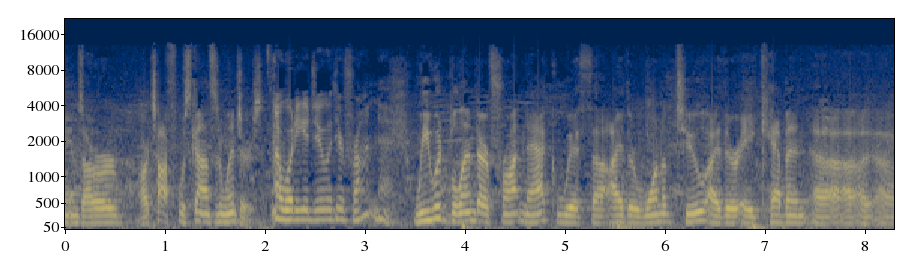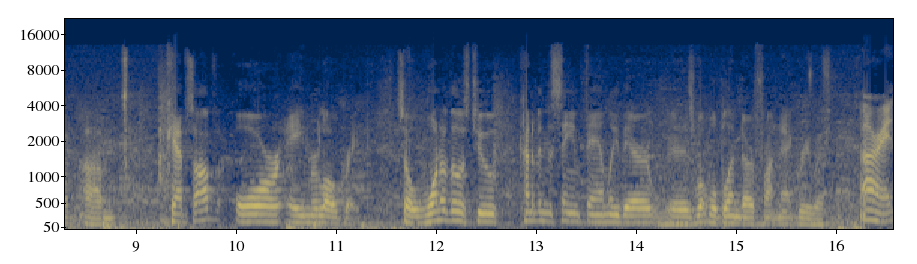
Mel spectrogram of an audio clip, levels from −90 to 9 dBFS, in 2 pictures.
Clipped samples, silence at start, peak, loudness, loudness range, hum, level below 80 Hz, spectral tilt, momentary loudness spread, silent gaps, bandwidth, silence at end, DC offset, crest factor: under 0.1%; 0 s; -4 dBFS; -20 LUFS; 3 LU; none; -40 dBFS; -6 dB/octave; 9 LU; none; 13.5 kHz; 0 s; under 0.1%; 16 dB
